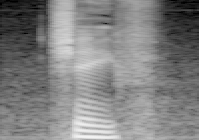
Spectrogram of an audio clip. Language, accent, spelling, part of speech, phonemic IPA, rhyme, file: English, US, chafe, noun / verb, /t͡ʃeɪf/, -eɪf, En-us-chafe.ogg
- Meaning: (noun) 1. Heat excited by friction 2. Injury or wear caused by friction 3. Vexation; irritation of mind; rage; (verb) To excite heat in by friction; to rub in order to stimulate and make warm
